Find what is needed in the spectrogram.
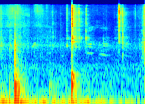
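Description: Two sharp knocks about a second apart from a shrink-wrapped cardboard trading-card box being handled and set down on a table.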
